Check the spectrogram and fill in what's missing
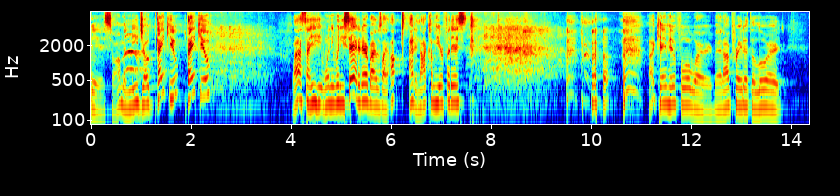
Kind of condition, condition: setting, large echoing room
